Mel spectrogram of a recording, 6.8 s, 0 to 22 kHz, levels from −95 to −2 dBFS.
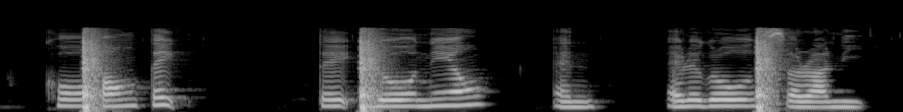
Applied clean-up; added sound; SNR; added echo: classical method Wiener filter.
